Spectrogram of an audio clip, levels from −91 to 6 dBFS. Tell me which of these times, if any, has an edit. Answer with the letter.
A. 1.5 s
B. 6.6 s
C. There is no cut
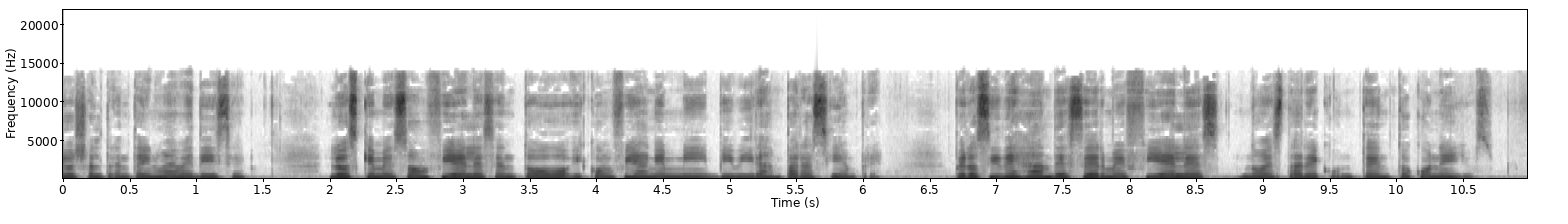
C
